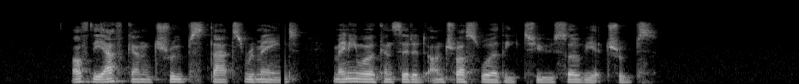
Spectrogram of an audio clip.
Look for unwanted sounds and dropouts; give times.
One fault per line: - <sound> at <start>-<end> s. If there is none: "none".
- dropout at 2.8-2.9 s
